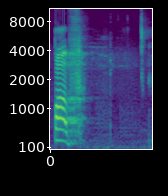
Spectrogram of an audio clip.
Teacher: কফ জিহ্বার গড়া তার বরাবর উপরে তালের সঙ্গে লাগে উচ্চারণ হবে কফ।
